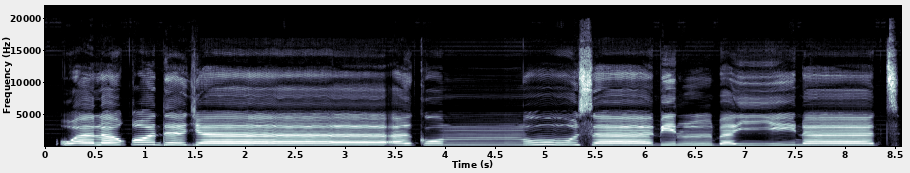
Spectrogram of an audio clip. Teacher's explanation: Mu adalah hukum bacaan mad tabi'i ditandai dengan huruf waw sukun didahului harokat dhammah. Mim harokat dhammah ini dibaca panjang. Panjangnya 1 alif, 2 harokat atau 2 ketukan.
